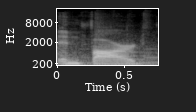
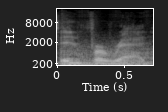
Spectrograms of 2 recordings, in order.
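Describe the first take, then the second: First: The word is clipped, with a syllable dropped. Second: The word is said in full, every syllable. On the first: The speaker calls it wrong. "I mispronounced it earlier. It's not infard" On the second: The speaker calls it right. "It's infrared"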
